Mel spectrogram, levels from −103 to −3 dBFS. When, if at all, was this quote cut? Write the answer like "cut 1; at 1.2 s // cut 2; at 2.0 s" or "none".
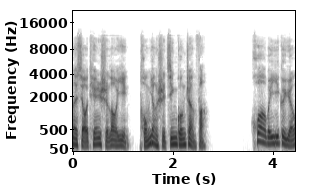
none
